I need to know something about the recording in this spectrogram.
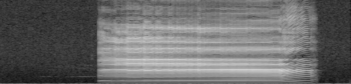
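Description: A cow moos loudly close by.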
